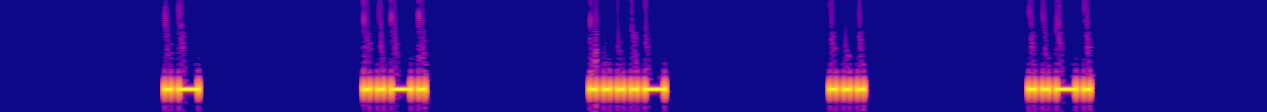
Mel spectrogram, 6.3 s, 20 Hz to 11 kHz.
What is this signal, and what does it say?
Morse code, heard as a keyed tone, about 34 wpm, spaced as for 10 wpm, 700 Hz. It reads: AF4SF
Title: USA Call Signs - 5 Characters - 8x Character Spacing - 35wpm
